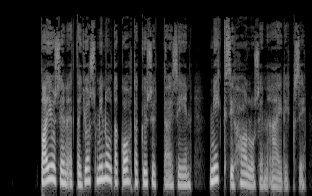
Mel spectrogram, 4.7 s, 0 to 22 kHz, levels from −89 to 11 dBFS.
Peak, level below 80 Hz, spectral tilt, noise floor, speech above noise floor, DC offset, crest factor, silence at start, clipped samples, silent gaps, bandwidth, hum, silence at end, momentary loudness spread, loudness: 0 dBFS; -68 dBFS; -5.5 dB/octave; under -90 dBFS; over 71 dB; under 0.1%; 18 dB; 0.6 s; under 0.1%; none; 16.5 kHz; none; 0.15 s; 11 LU; -19 LUFS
